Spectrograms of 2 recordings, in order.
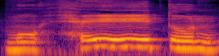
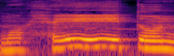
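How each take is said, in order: First: মুহিতুন very slow, the ই held for one alif; মুহিতুন slowly recited with a stretched হি. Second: মুহিতুন very slow, the ই held for one alif; মুহিতুন recited slowly with a held হি; one alif stretch. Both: Shown as a demonstration. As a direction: draw out the হি in মুহিতুন. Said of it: "জেরের বামে ইয়া সাকিন এক আলিফ টান".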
